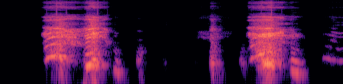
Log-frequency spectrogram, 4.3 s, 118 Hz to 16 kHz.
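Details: Father with chronic allergic rhinitis: two loud, abrupt sneezes with a sharp explosive release, followed by brief vocal sounds, startling his roughly 180-day-old baby.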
